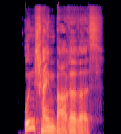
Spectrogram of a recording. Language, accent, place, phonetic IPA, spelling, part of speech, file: German, Germany, Berlin, [ˈʊnˌʃaɪ̯nbaːʁəʁəs], unscheinbareres, adjective, De-unscheinbareres.ogg
- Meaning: strong/mixed nominative/accusative neuter singular comparative degree of unscheinbar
